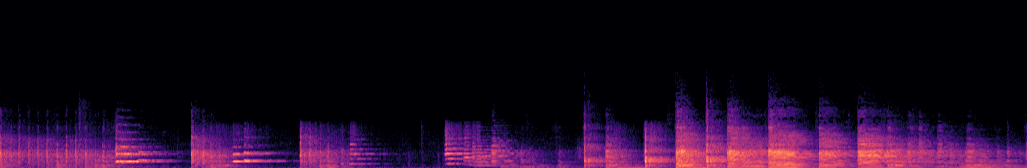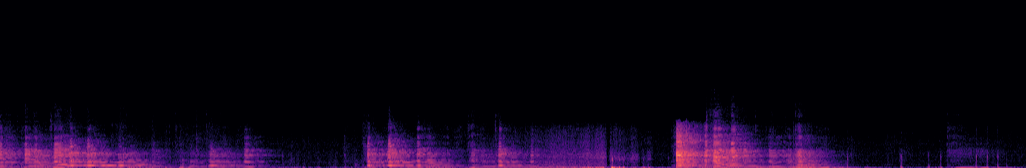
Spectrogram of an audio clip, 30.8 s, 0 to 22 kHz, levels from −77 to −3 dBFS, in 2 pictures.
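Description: From 3.25 to 7.22 s, 9.21 to 10.01 s and 23.12 to 26.0 s the audio shows a Bluetooth SBC bit pool drop. The link fell back to far fewer bits per frame, which points to a bit pool cut from about 31 to 8, near 66 kbps. The top sub-bands lose their bits, so the treble dulls, and the coarse quantising adds grit. On a spectrogram the high band goes dark, with noisy speckle below, until the rate recovers.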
